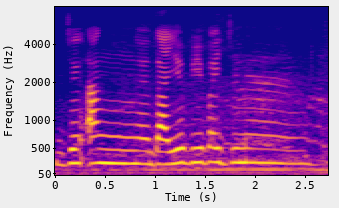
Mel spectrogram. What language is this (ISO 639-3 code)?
brx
